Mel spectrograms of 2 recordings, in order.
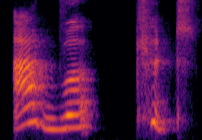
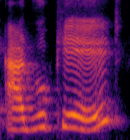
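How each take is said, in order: First: "advocate" with big AD and tiny "kut"; "advocate" broken up as "AD-vuh-kut"; stress on AD. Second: "advocate" ending in a full "KATE"; "advocate" as "ad-vo-KAYT"; verb pronunciation. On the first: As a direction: stretch AD, shrink the rest of "advocate". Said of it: "everything else becomes smaller". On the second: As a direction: say "advocate" with a long AY at the end. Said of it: "instead of saying advocate". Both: Shown as a demonstration.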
